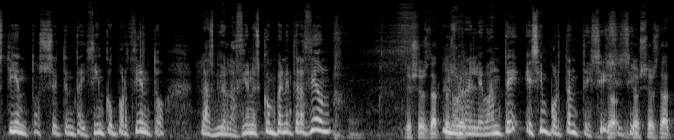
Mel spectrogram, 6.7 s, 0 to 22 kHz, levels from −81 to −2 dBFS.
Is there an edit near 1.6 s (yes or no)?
no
